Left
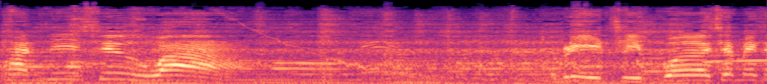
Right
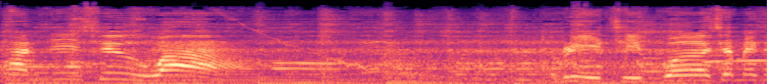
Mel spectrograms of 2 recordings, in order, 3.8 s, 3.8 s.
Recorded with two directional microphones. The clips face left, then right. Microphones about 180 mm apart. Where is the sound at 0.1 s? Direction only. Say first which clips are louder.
Even; 15° left (ahead or behind).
